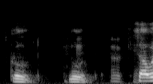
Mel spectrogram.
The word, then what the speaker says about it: goud: Many Creole speakers call gordes good, rhyming with the English word mood, good, mood.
